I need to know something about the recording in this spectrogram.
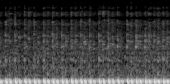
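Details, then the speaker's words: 1995 Honda Shadow 600 VLX VT600CD V-twin, running after fuel leak work with pinhole still to fix, in shop: deep even pulsing exhaust beat, steady firing as revs rise, no misses, clatter or knocks; "sounds good for a little 600," healthy revving. "I'll tell you what, she sounds good for a little 600."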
